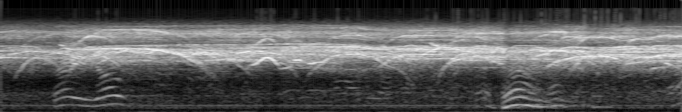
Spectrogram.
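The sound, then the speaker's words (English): An audience whistles together when asked to by the performers on stage, many overlapping high-pitched tones sliding up and down in arcs, loud and continuous, with a murmur of voices underneath. “So, okay, so you can whistle.”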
